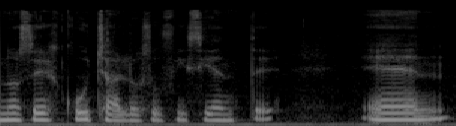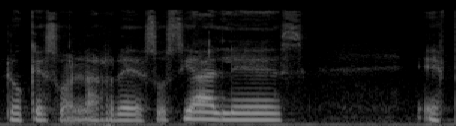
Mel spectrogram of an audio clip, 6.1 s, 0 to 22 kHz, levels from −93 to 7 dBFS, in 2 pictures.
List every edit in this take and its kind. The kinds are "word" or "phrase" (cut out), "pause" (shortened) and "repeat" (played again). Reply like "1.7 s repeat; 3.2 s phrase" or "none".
none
